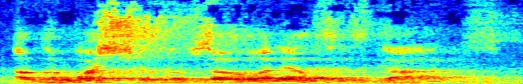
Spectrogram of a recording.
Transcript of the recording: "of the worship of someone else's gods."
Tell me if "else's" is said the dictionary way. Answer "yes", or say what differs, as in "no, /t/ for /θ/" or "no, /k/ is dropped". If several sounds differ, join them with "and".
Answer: yes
